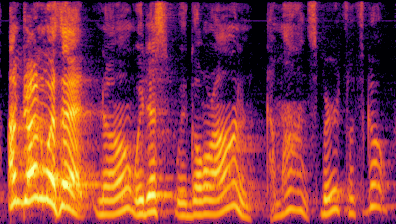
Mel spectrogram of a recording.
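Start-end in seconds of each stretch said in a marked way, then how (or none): 0.1-1.0 high-pitched, full-force shout; emphatic shout. Acted. Preacher voicing what we don't say, emphatic shout. Voicing refusal the congregation never makes. 2.7-3.9 soft, offhand coaxing; casual invitation. Acted. Preacher mimicking someone taking the spirit along, soft offhand invite.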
